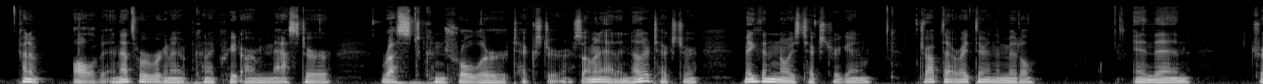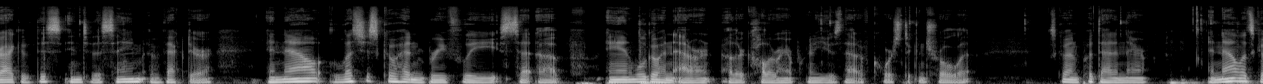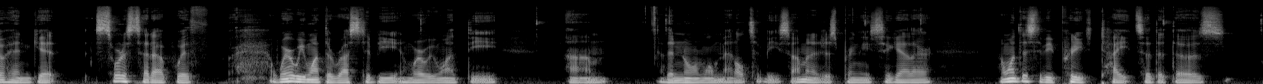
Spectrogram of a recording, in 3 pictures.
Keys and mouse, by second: 3.1 click, 4.0 shift+a, 11.4-13.4 drag, 19.0 shift+a, 22.8-24.6 drag, 29.4 click, 32.7 click, 33.1 click.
